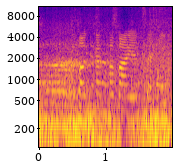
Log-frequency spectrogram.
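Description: A girl's voice talking over the steady hum of road traffic.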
